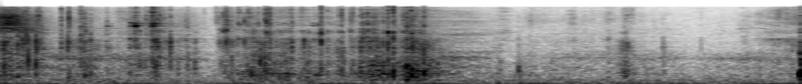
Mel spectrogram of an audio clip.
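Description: A small plastic bag crinkling and rustling as it is handled and opened by hand, busiest in the first two seconds, then a few lighter clicks and rustles.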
